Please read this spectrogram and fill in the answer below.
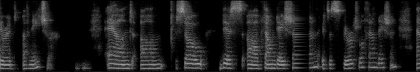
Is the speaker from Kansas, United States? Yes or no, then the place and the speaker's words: yes; Kansas, United States; I grew up in Kansas and my dad was a farmer.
